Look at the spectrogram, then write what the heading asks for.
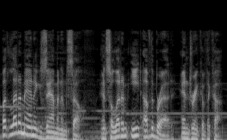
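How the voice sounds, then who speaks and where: A man reading scripture as an audio Bible narrator, in a measured, declarative scripted style. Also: mid-range voice, very animated. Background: background music.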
